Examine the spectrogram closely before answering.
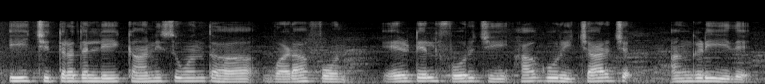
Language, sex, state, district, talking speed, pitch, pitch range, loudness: Kannada, male, Karnataka, Belgaum, 85 wpm, 145 Hz, 130-150 Hz, -15 LUFS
